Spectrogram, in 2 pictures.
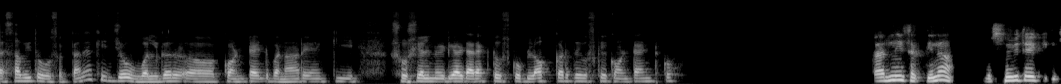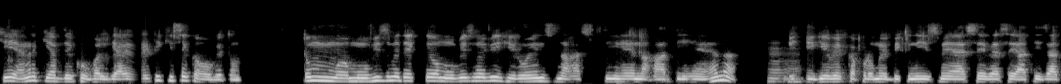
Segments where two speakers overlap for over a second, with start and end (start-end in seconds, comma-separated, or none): none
